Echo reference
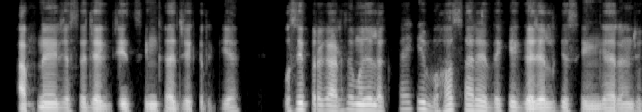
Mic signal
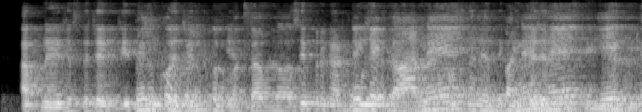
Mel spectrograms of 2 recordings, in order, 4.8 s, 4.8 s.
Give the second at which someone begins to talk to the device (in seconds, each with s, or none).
1.0 s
